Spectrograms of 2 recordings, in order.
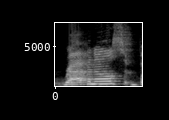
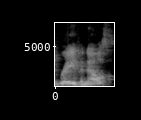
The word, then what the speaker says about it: Ravenels: And oh my gosh, I've loved, is it the Ravenels? How do you pronounce it? – Actually I pronounce it, Ravenels, but yes. The audio reader, Mary Jane Wells, is so extraordinary. And she has this beautiful British accent. She says Ravenels, so she must be right.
